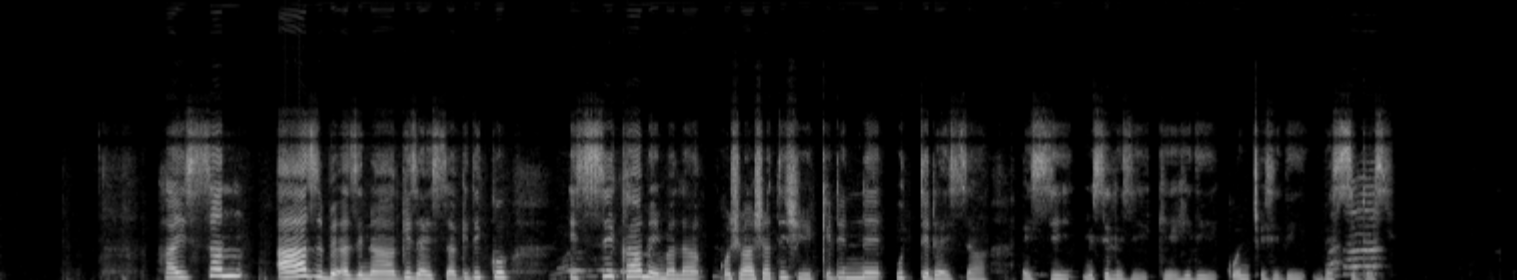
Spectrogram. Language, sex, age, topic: Gamo, female, 36-49, government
